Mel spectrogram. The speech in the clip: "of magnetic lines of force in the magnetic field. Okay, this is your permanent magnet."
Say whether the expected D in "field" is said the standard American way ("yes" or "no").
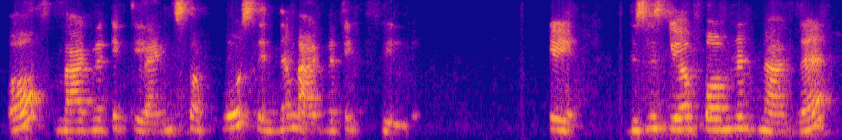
yes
